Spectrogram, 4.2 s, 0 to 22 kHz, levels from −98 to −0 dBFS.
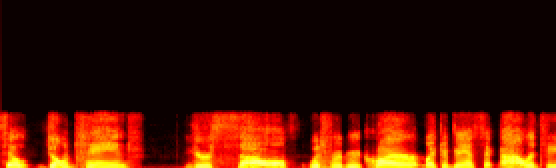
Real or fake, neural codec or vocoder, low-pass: fake; codec, 32 kHz, 1.9 kbps, SNAC; 7.2 kHz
